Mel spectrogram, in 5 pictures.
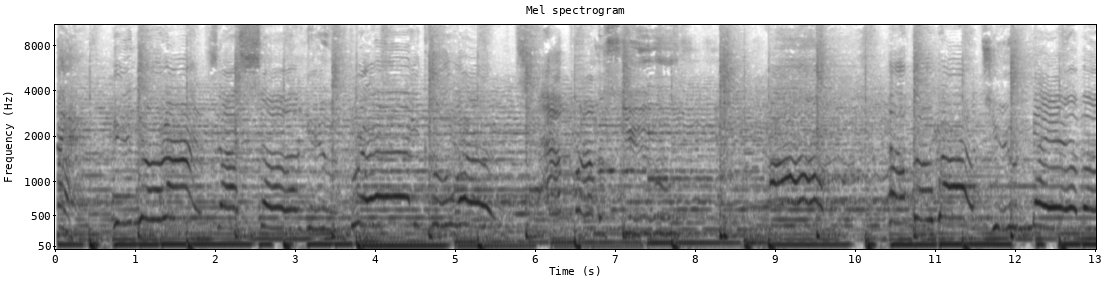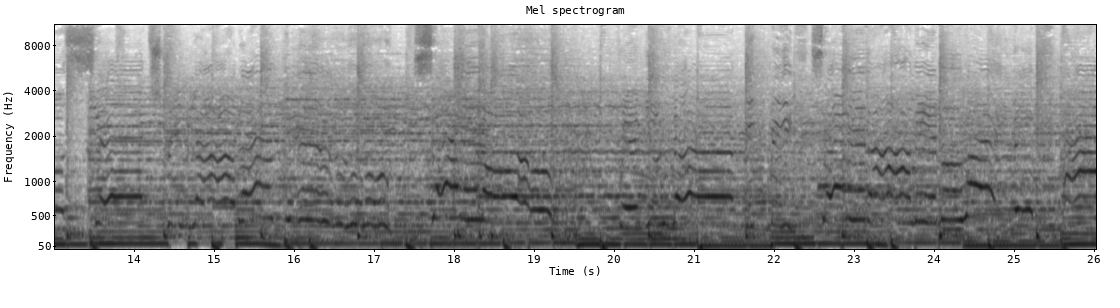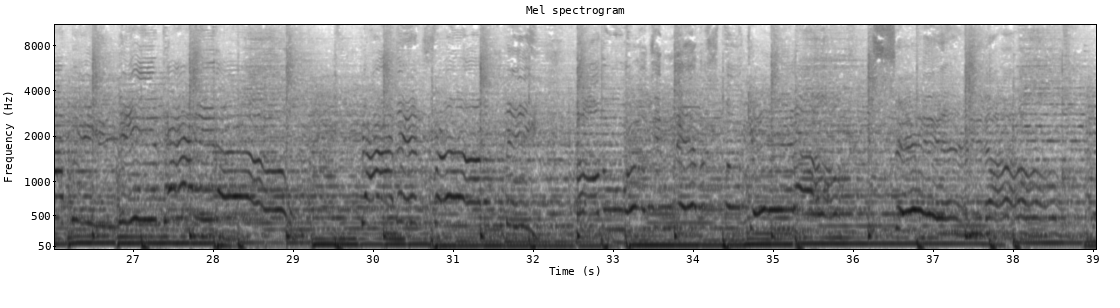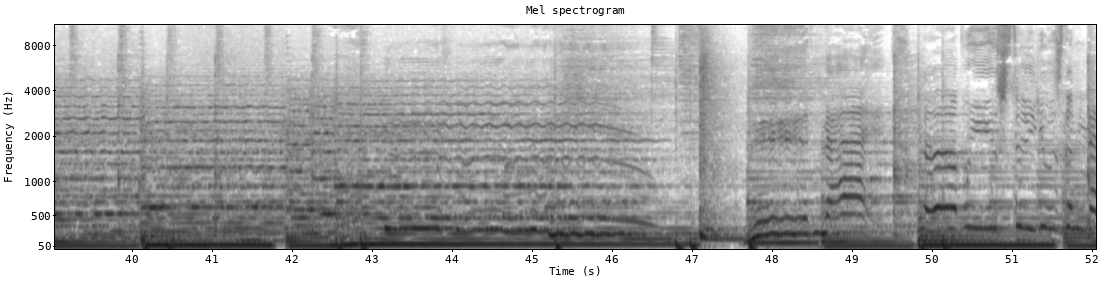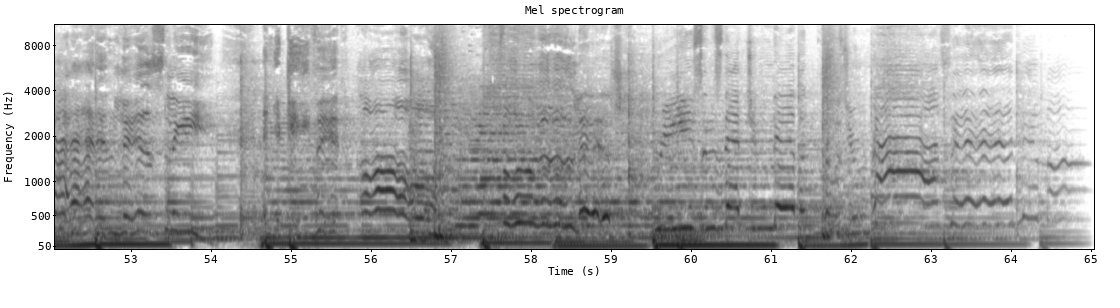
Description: Category: AOR/ Melodic Rock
